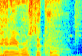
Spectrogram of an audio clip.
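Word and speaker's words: penne rustica: Am I saying that right? Penny rustica? – Yeah.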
